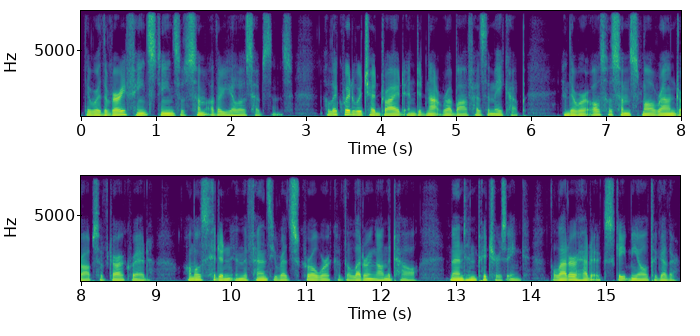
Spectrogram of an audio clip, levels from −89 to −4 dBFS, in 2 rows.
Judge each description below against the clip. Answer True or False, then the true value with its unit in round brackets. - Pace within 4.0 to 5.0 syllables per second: False (6.1 syllables/s)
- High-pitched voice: False (115 Hz)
